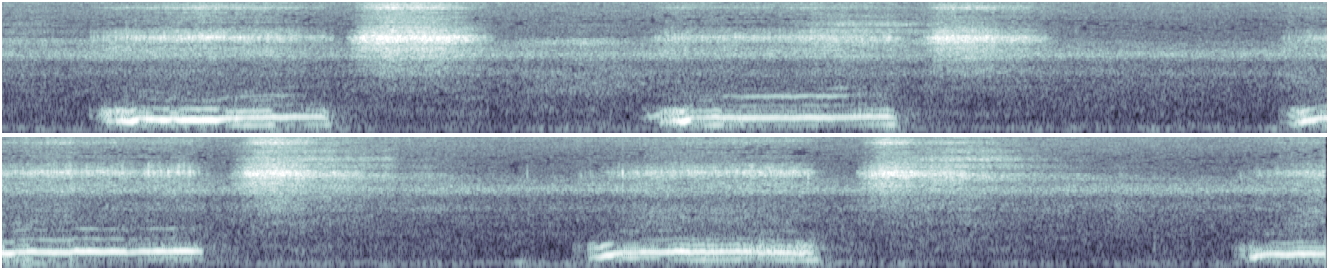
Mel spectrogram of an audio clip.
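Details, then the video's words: Four-month-old French Bulldog puppy snoring in sleep: five drawn-out nasal snores, each about a second long with a steady droning tone, spaced roughly every three seconds, breathy hiss between them. "子犬のいびき フレンチブルドッグ"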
